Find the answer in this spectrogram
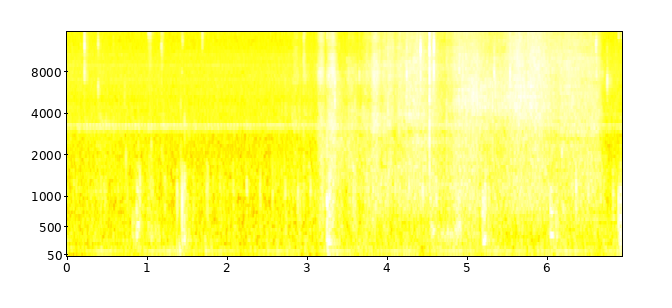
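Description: A rabbit makes soft, scattered clicks and smacking sounds while drinking, over a steady low indoor hum.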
